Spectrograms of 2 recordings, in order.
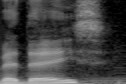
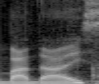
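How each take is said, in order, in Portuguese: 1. O nome é dito como a letra B mais dez. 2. O nome é falado como uma palavra só, badais. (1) "vamos pronunciar a marca da forma como a palavra é correta mesmo" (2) "No início todo mundo chamava Badais"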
